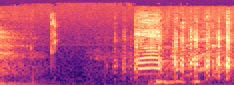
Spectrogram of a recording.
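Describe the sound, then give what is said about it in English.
Chickens cluck and squawk in a busy burst after a brief click and a quiet pause, their calls fairly loud, overlapping for the last second with no one talking. “I'm sorry that you can't hear the chickens, but they're playing chickens now.”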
